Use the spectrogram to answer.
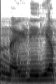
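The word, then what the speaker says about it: Cnidaria: नाइडेरिया word बच्चों यहां पे सी साइलेंट है, सी साइलेंट है, इसको नाइडेरिया मत पढ़ लेना, इसको नाइडेरिया पढ़ा जाता है।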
